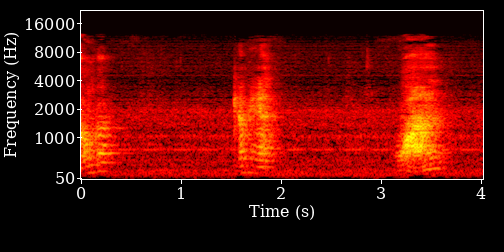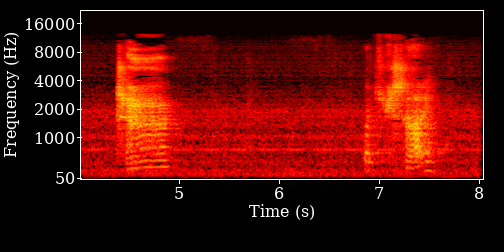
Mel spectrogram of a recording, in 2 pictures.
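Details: Pet African grey parrot, female, alone in her cage, talking to herself and practising words: five separate short word-like utterances with quiet pauses between them, some rising in pitch, over a low room hum.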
